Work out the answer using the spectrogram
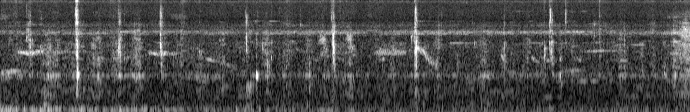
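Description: Near silence with scattered faint clicks from chewing a small raw onion and from a hand working soaked fermented rice in water in a clay pot.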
